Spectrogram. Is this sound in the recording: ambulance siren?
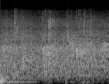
no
